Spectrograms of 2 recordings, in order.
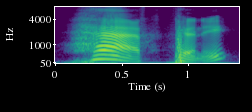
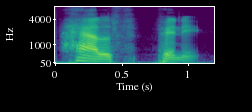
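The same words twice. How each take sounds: First: No l sound is heard in the first part. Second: An l sound is heard in the first part. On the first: The speaker calls it right. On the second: The speaker calls it wrong.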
